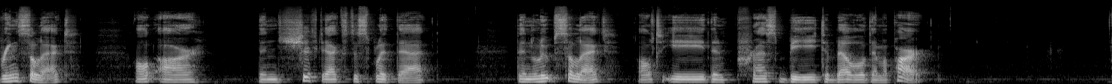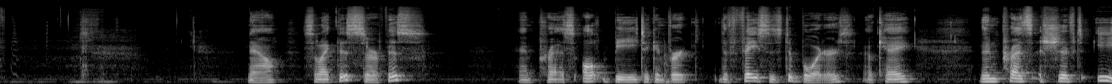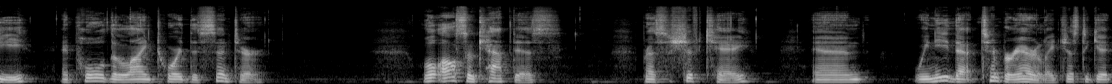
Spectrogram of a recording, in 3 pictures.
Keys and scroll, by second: 1.4 s, 2.8 alt+r, 4.1 shift+x, 6.2 alt+e, 8.5 b, 16.3 d, 18.0 alt+b, 22.5 shift+e, 28.3 d, 29.4 shift+k.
